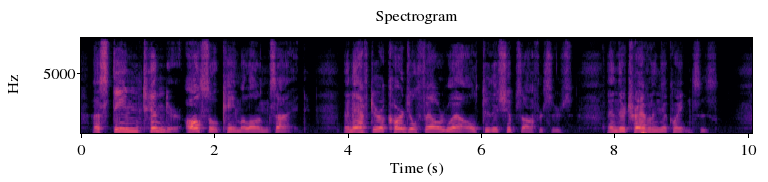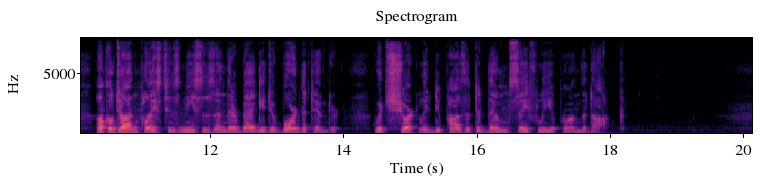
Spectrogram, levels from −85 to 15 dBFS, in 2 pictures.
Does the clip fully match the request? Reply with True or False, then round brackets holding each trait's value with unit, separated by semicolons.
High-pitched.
False (170 Hz)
